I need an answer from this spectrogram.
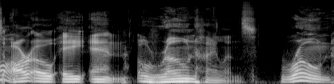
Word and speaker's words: Roan: I thought you were saying I said Rowan, Rowan. like Is it Rowan? Rowan. I was pronouncing it Rowan. Is it Roan? I don't know. It's a Roan, I believe.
